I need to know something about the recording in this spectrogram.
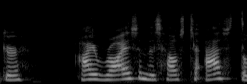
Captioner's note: speaking French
